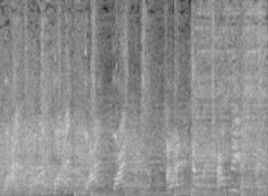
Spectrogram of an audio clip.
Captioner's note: audience laughter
